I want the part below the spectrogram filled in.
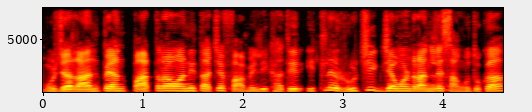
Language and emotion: Goan Konkani, happy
